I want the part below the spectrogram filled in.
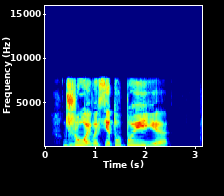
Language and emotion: Russian, angry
